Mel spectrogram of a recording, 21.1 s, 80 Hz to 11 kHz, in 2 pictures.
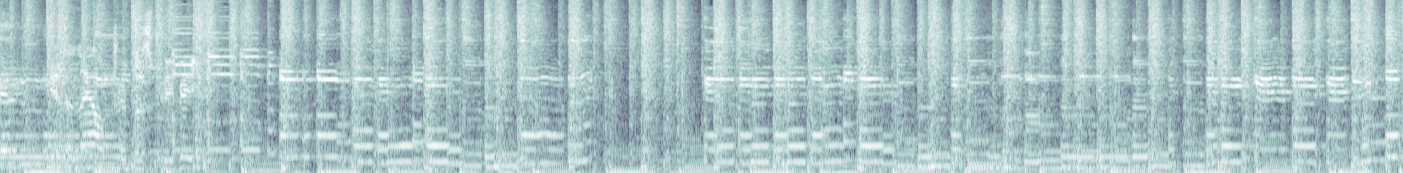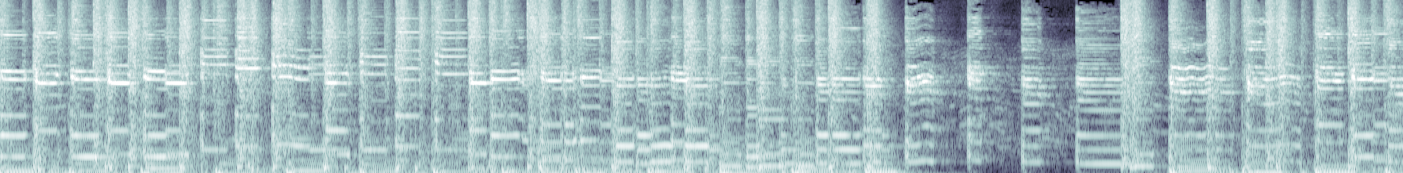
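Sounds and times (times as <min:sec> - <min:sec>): drum kit: 0:00.0 - 0:17.4, 0:18.9 - 0:21.0
upright bass: 0:00.0 - 0:17.7, 0:18.9 - 0:21.0
electric guitar: 0:00.0 - 0:21.0.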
